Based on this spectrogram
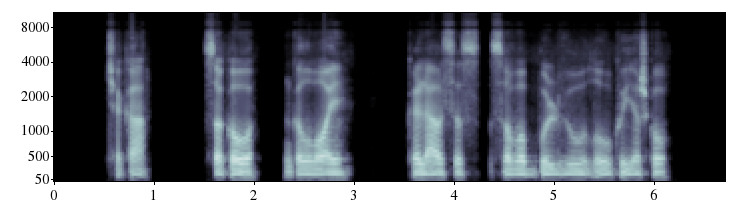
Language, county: Lithuanian, Klaipėda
